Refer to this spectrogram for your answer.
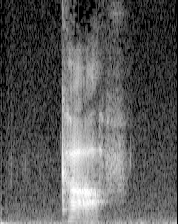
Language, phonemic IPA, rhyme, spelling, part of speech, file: Welsh, /kaːθ/, -aːθ, cath, noun, Cy-cath.ogg
- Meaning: 1. cat 2. cat: wildcat 3. cat-o'-nine-tails 4. tipcat 5. tipcat: piece of wood used in this game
